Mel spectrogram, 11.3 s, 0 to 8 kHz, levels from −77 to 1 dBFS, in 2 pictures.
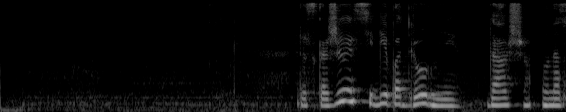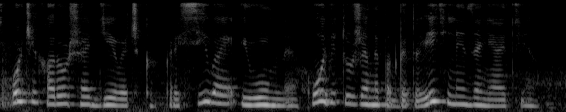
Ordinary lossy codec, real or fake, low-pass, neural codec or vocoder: none; fake; 7.2 kHz; codec, 16 kHz, 2 kbps, X-Codec, HuBERT features, trained on balanced general audio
